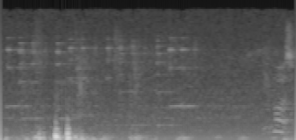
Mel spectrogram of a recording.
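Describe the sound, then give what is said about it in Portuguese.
A wife's wristwatch alarm beeps faintly in thin, repeating high tones, with a brief low thump early on and some muffled background noise underneath. “Perdão, é porque é o alarme do relógio da minha esposa.”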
